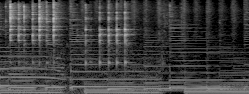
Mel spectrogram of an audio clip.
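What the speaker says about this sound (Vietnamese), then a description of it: "các bạn khuấy đều lên." A spoon stirs cooled cinnamon water in a glass, giving a quick run of bright clinks against the rim, fairly close and clear over a steady background.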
